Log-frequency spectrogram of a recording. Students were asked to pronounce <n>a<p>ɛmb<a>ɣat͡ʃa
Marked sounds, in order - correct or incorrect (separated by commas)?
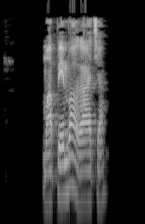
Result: incorrect, correct, correct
